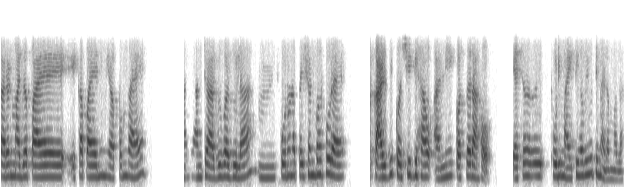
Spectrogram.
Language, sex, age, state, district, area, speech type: Marathi, female, 30-45, Maharashtra, Amravati, urban, conversation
